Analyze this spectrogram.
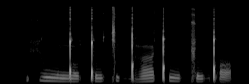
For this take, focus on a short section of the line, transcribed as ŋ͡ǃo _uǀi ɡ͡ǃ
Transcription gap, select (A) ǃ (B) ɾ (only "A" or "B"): A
